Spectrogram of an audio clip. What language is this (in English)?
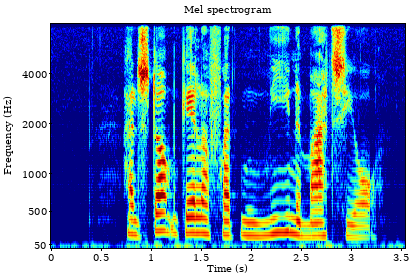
Danish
